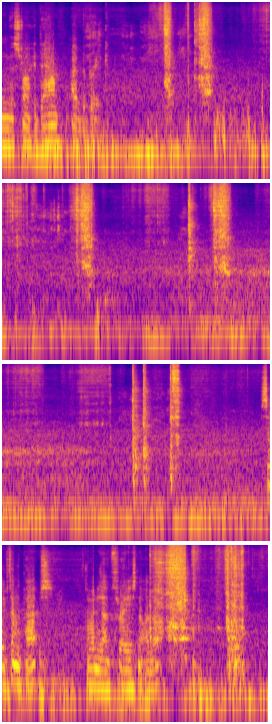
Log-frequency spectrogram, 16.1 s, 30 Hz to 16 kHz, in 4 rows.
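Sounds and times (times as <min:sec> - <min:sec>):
steady low rumble: 0:00.0 - 0:16.0
trowel scraping mortar into joints: 0:01.3 - 0:09.8, 0:10.5 - 0:11.1, 0:14.2 - 0:16.0.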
